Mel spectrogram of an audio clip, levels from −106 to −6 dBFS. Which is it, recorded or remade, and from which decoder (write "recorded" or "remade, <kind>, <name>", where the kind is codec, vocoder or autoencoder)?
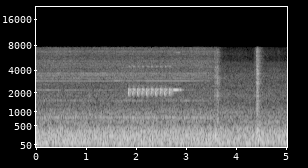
recorded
